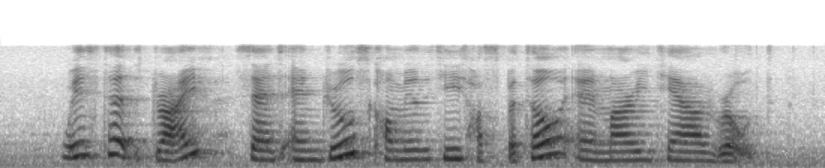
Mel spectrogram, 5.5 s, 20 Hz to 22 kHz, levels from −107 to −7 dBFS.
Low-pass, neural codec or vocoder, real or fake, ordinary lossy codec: 7.2 kHz; none; real; none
